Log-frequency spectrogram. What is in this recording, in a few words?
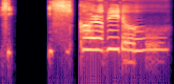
retire, jp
